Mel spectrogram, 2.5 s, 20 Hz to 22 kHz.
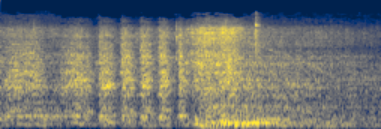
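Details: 2000 Ford F-150 after sitting about three weeks: starter cranks briefly, engine catches cleanly and settles toward a steady idle; normal cold start.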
